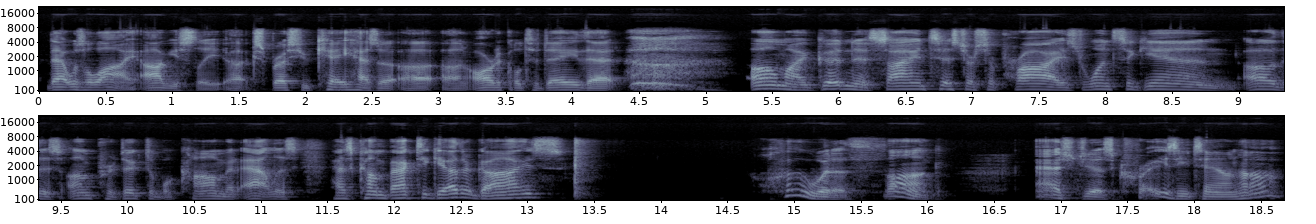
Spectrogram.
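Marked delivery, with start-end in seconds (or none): 4.4-5.0 a big, sharp, high gasp of fake shock; mock gasp. Host gasps mockingly at the news of scientists being surprised. 5.3-18.6 sarcastic astonishment, pitched higher; mock surprise. Host mocks surprised scientists, in sarcastic wonder. Sarcastic reaction to comet news.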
